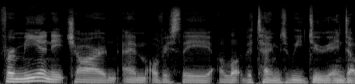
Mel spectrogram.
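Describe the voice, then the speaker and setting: The recording is very clean and the background silent. A man talks in a Scottish accent. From Scotland, Edinburgh. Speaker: HR professional, podcast guest. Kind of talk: casual interview chat.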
